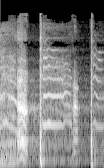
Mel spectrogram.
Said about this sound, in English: I mean, why are you suddenly coughing?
